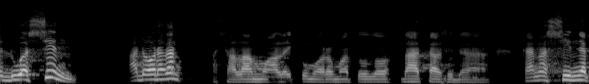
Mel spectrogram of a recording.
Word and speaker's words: Assalamualaikum: jadi bacanya begini Assalamualaikum karena alif lam Sin ada tahdid ada ada Jadi yang benar Asalamualaikum Jadi enggak boleh begini asamualaikum salam atau Asalamualaikum enggak sah karena enggak ada tasdid ada dua Sin ada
